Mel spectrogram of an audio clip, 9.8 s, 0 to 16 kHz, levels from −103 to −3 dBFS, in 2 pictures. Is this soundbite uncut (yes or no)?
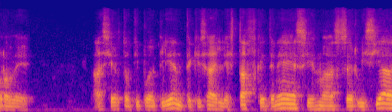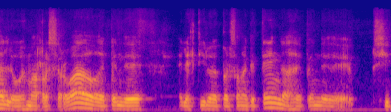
yes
